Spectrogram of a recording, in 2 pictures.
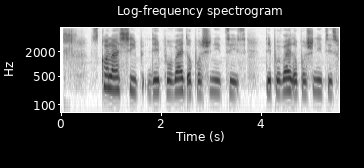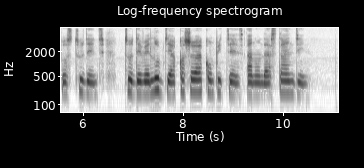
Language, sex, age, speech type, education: Nigerian Pidgin, female, 15-29, spontaneous, tertiary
